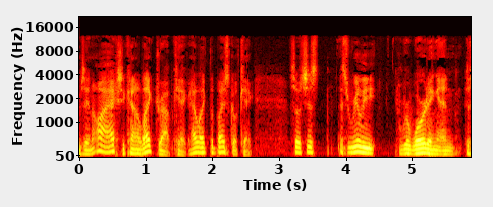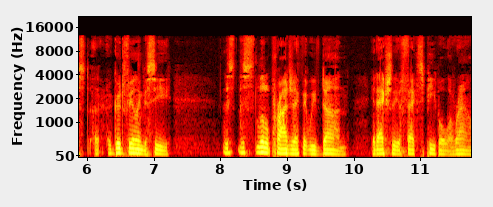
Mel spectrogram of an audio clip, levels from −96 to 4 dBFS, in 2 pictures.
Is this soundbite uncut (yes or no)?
yes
